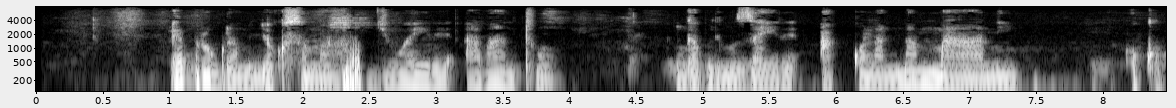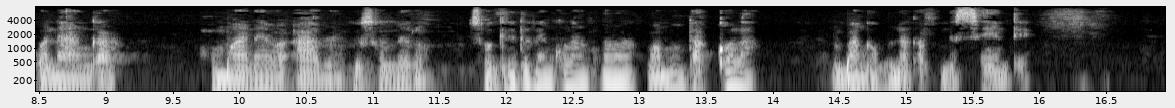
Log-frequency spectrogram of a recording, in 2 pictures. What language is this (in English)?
Kenyi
